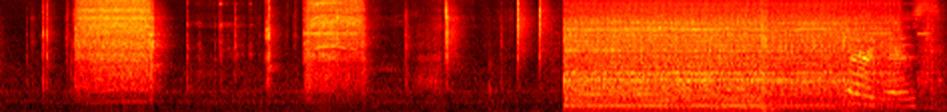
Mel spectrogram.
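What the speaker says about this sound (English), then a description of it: "I'll do it nice and slow with a fast drill speed." A power drill at fast speed whirs in several short bursts, then runs steadily and loudly for several seconds as it bores through wood.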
